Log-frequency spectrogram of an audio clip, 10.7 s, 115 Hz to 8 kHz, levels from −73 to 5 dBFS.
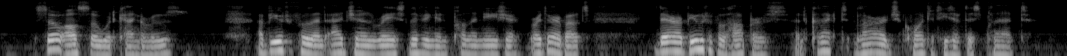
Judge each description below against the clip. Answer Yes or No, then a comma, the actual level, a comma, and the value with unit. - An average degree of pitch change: Yes, average, 3.0 semitones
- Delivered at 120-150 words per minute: Yes, average, 140 wpm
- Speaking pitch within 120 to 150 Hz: Yes, low, 135 Hz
